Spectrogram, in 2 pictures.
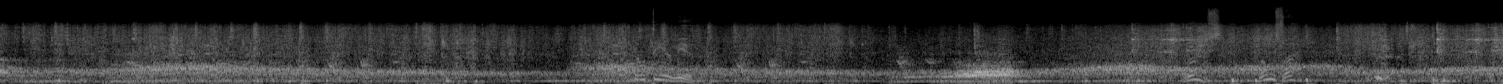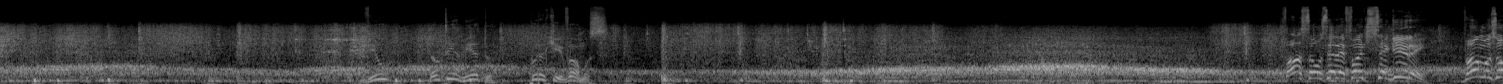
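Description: Howling blizzard wind rising and falling in long gusts, with indistinct men's voices under it and shouting near the end.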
